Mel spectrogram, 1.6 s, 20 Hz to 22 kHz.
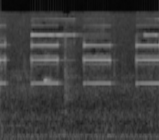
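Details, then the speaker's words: Radiation detectors in Chernobyl Hospital 126 basement among contaminated firefighter clothing, reading 600–700 µSv/h to over 1 mSv/h: shrill beeps in bursts about twice a second; high dose-rate alarm. "I was getting intense readings as you can hear lots and lots of counts all the devices I had with me are in aarm mode you can hear the beeps and clicks and everything"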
